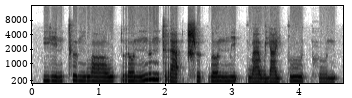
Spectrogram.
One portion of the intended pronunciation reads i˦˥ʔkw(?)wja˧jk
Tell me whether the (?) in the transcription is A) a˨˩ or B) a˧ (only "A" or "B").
B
